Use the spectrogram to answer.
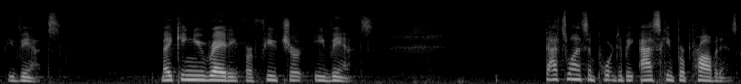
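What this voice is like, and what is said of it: Southern drawl accent. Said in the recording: “it's Southern drawl.”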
